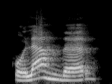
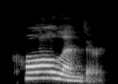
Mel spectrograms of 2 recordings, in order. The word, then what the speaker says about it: colander: sería de una vocal no es colander sino colander colander y vean como la entonación está al principio no es cender sino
